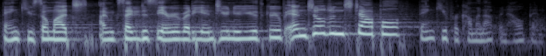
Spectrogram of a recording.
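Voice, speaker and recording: A woman's voice: mid-range voice, quick pace, music in the background. A woman leading a playful children's segment in a church service, speaking in an upbeat, friendly way. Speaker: children and youth program leader. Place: church sanctuary. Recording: long church reverb.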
